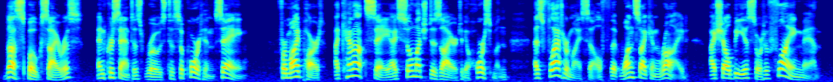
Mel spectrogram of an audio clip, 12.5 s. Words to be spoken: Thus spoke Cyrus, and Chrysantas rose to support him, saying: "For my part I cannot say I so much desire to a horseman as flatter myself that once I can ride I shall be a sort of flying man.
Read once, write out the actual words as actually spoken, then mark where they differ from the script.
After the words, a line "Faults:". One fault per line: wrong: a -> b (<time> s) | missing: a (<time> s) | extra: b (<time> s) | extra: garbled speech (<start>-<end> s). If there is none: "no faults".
Thus spoke Cyrus, and Chrysantas rose to support him, saying: "For my part I cannot say I so much desire to a horseman as flatter myself that once I can ride I shall be a sort of flying man.
Faults:
no faults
